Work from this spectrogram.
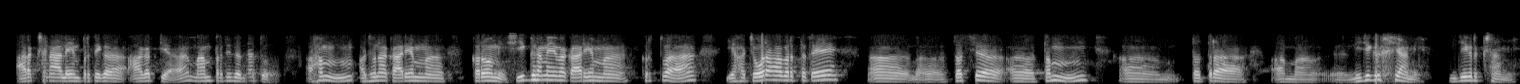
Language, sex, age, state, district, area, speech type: Sanskrit, male, 18-30, Karnataka, Uttara Kannada, rural, conversation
